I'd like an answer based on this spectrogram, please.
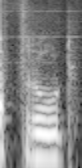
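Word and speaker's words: fruit: आपका टी ठीक है यह जो य आई है यह ऊ बन गया तो ये बन गया फ्रूट इसी तरह से यहां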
